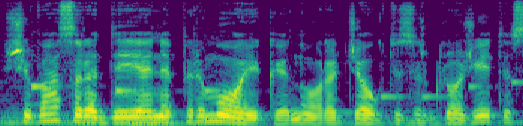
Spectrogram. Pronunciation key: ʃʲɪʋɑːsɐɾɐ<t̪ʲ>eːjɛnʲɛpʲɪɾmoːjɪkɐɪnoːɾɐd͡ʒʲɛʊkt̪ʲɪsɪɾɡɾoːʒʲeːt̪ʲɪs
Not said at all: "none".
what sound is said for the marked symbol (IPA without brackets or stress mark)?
d̪ʲ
